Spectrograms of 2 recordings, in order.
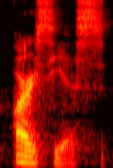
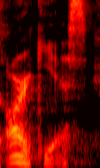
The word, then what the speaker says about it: Arceus: not why i'm here pokemon legends arceus not arceus which is how i've always pronounced it apparently it's it's arceus that was the nuke they dropped this looks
